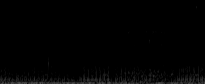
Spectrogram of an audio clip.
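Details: Low, even purring from a domestic cat, a soft rumbling drone that carries on unbroken through the short stretch, with a faint high tone in the background.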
